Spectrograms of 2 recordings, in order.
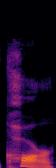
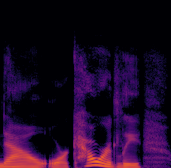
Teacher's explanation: But a diphthong, like the ow sound in now or cowardly, requires your mouth to glide smoothly from an open ah position right into a rounded oo position. It's two entirely different vowel qualities beautifully blended into a single beat of sound.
